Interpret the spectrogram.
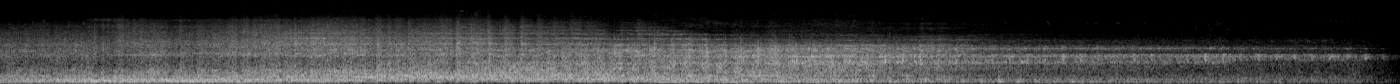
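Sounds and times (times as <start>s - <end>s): train rumble and wheel noise: 0.0s - 14.0s
high ringing tone: 9.2s - 14.0s.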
